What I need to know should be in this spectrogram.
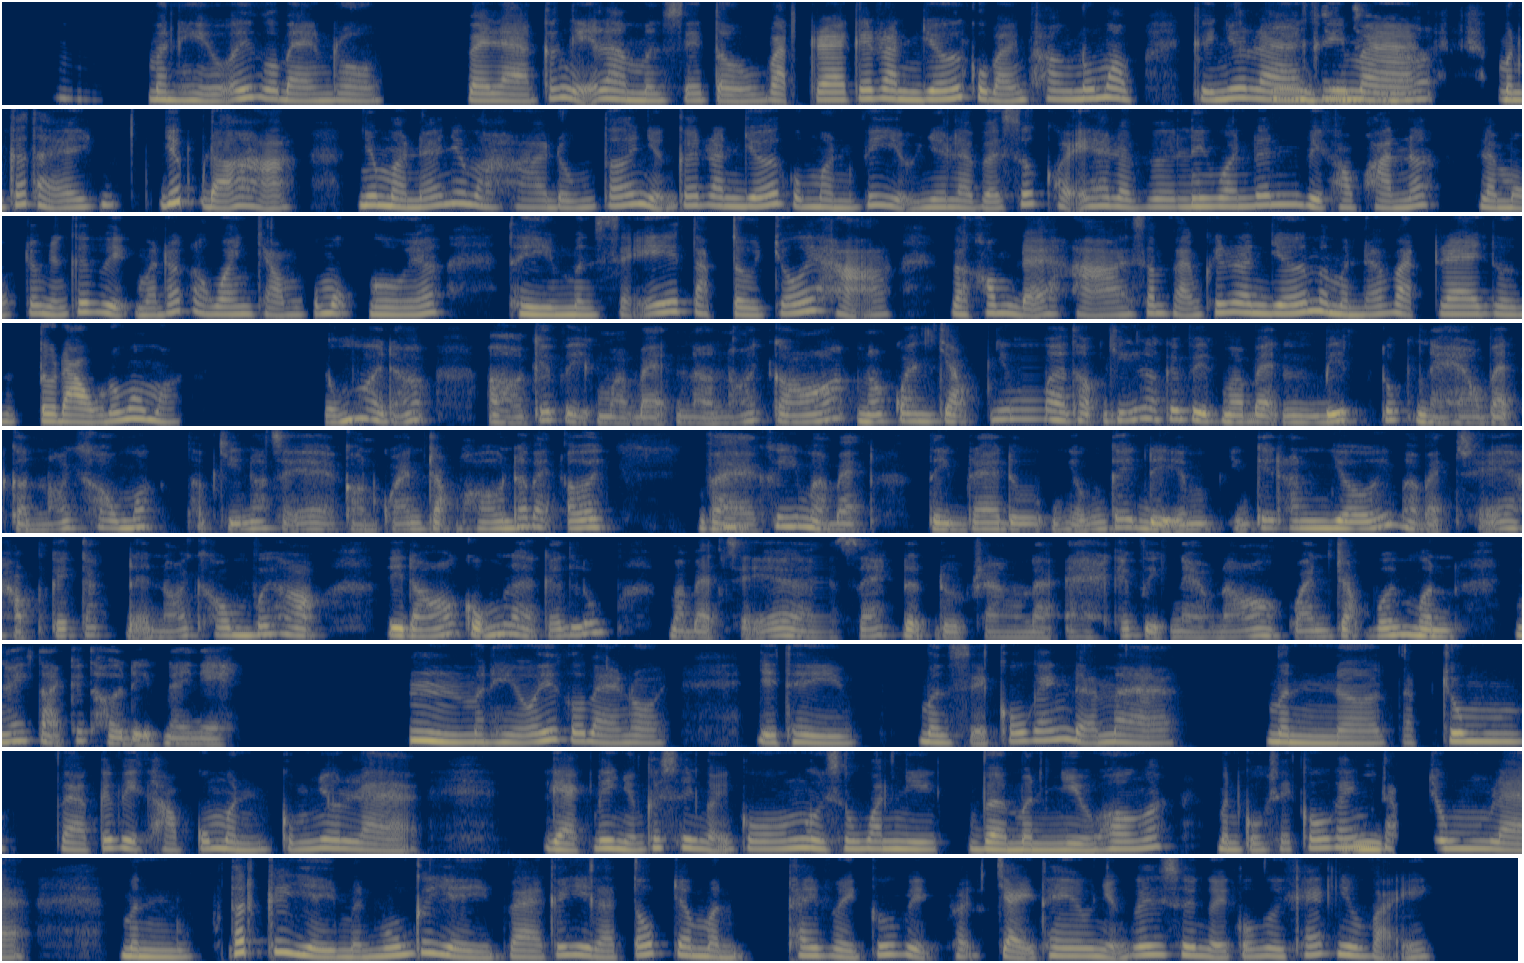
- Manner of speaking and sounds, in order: tapping
- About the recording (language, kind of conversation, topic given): Vietnamese, advice, Làm thế nào để cân bằng lợi ích cá nhân và lợi ích tập thể ở nơi làm việc?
